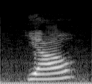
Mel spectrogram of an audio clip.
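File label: "yao2" Chinese syllable, pinyin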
